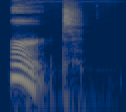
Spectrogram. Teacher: watch the tongue pull back and up before coming forward for the T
